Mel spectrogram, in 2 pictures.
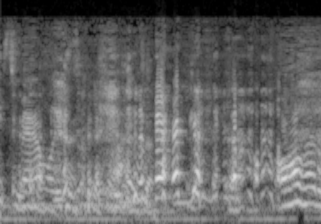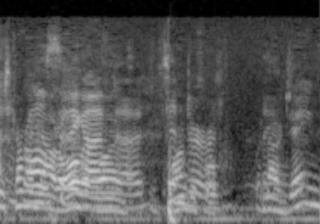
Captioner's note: laughter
